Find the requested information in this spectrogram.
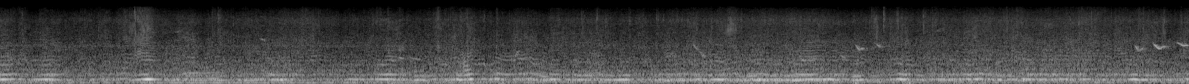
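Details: Steady drone of honeybees coming and going at a top bar hive entrance while foraging for nectar, a low continuous hum with passing louder buzzes and faint thin bird chirps in the background.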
